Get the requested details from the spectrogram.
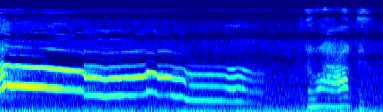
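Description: A coyote howls in a long, clear tone that drops gradually in a series of steps over three seconds. After a pause comes a short, quavering cry, with faint low rumble underneath.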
